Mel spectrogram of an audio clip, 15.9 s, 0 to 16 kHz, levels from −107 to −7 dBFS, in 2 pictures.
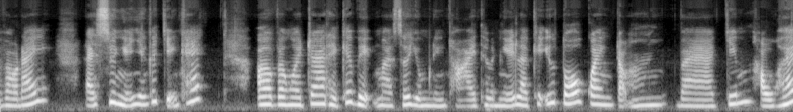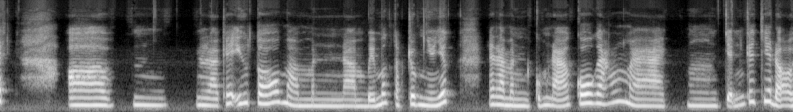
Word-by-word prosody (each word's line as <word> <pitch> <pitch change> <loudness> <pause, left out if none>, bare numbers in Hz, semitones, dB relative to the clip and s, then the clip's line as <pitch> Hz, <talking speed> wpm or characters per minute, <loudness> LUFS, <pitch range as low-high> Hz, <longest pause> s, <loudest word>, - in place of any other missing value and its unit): vào 220 0 -1
đấy, 300 - +1 0.4
lại 220 -1 0
suy 330 +5 +5
nghĩ 240 -6 +2
những 260 0 +1
cái 355 - -1
chuyện 440 +5 -2
khác. 385 +6 0 0.5
Ờ, 260 +2 +5
và 255 - +4
ngoài 245 0 +2
ra 280 -1 +3
thì 245 - +1
cái 330 +10 -1
việc 250 -7 +2
mà 225 -1 -3
sử 250 +4 0
dụng 225 -3 0
điện 210 -1 -4
thoại 205 -1 -4
thì 240 - -5
mình 220 -1 -3
nghĩ 215 +1 0
là 235 -3 +2
cái 270 - -5
yếu 310 - +1
tố 310 +3 +5
quan 260 -5 +2
trọng - - -2 0.5
và 210 -2 -2
chiếm 275 +2 0
hầu 205 -1 +1
hết, 290 - +3 0.6
ơ, 235 -1 +4 0.2
ừm, 235 -2 -2 0.3
là 235 -2 0
cái 285 +5 0
yếu 285 +3 +1
tố 300 +2 +4
mà 300 -9 0
mình, 210 -1 -2
à, 205 0 0
bị 200 -1 +1
mất 300 +6 0
tập 245 - -5
trung 270 -1 +3
nhiều 225 -2 +2
nhất. 315 +5 +3 0.4
Nên 260 0 0
là 250 - +4
mình 215 -2 +1
cũng 235 +3 -3
đã 215 -1 +2
cố 300 +1 +6
gắng 300 +4 0
mà, 215 -6 0 0.2
ừm, 220 -1 -3
chỉnh 225 +6 -2
cái 350 - -1
chế 360 +2 0
độ 225 -9 +2
240 Hz, 235 wpm, -20 LUFS, 220-285 Hz, 0.6 s, cố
